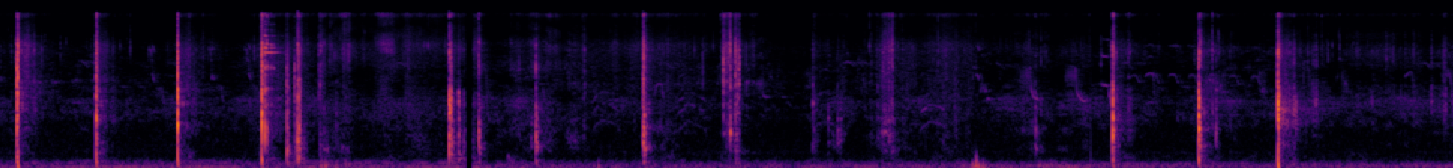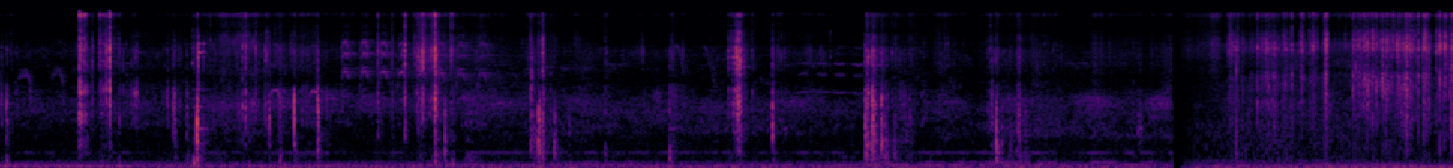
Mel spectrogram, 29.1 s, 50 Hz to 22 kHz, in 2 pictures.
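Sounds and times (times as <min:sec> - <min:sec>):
cleaver chopping firewood: 0:00.0 - 0:03.4, 0:04.4 - 0:05.5, 0:06.3 - 0:09.0, 0:11.0 - 0:13.5.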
